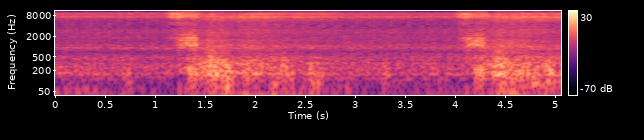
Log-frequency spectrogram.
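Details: Carburetor with a very small idle jet, idle mixture screw turned in too far: idle sags and surges about every three seconds, uneven and near stalling; idle mixture too lean.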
